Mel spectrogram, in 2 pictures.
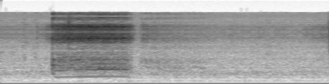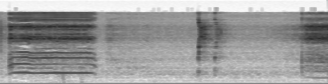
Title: A pitbull dog that snore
